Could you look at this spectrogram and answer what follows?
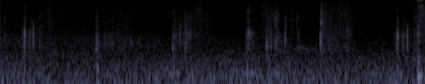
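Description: Other players' footsteps in the video game Eclipsium, a run of soft, fairly quick steps spread across the clip under a low rumbling background, with no talking.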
